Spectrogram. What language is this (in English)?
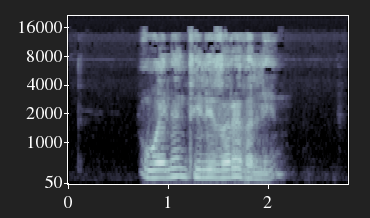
Kabyle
